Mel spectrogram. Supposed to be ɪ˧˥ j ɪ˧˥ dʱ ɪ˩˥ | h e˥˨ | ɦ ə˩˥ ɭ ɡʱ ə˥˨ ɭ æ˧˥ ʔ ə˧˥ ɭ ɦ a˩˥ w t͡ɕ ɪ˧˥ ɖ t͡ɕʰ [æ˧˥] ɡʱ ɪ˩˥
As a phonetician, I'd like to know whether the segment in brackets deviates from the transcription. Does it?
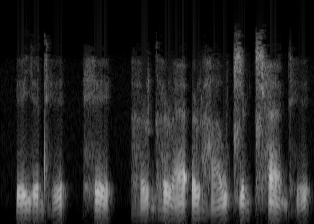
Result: yes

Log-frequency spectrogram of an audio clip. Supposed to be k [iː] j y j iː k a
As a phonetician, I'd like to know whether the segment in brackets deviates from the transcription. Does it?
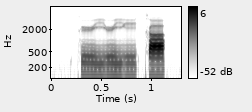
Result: yes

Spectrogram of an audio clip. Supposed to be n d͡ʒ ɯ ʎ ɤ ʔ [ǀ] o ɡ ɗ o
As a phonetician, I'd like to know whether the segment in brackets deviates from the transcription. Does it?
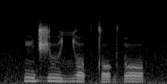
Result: yes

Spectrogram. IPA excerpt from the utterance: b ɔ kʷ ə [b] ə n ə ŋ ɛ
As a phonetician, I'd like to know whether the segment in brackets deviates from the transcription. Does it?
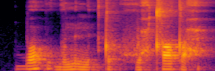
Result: yes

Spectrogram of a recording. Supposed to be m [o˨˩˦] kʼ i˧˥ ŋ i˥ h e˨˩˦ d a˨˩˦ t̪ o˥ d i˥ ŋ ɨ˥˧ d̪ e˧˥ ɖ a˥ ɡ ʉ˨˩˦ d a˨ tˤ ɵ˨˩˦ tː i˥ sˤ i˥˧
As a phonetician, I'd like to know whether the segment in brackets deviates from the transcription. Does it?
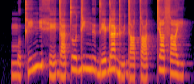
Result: no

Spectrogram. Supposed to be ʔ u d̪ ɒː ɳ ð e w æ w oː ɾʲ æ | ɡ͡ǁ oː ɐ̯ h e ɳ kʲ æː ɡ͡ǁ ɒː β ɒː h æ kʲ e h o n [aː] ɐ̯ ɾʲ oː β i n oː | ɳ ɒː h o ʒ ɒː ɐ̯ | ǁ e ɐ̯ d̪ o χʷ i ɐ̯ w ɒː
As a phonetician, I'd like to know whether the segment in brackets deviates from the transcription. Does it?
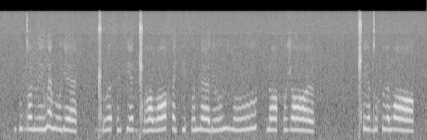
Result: yes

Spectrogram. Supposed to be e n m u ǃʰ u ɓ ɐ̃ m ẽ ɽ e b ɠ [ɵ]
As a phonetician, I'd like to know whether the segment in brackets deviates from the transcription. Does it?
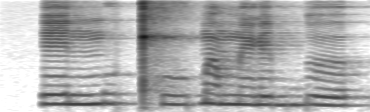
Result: no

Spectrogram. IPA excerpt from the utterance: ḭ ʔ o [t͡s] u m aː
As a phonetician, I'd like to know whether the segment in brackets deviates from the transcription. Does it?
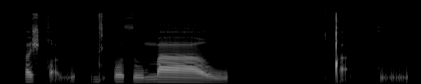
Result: yes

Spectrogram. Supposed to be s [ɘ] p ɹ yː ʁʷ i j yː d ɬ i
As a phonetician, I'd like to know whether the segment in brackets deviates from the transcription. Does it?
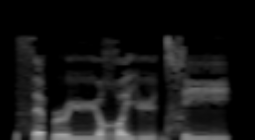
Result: yes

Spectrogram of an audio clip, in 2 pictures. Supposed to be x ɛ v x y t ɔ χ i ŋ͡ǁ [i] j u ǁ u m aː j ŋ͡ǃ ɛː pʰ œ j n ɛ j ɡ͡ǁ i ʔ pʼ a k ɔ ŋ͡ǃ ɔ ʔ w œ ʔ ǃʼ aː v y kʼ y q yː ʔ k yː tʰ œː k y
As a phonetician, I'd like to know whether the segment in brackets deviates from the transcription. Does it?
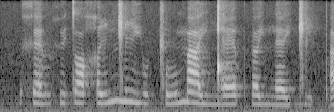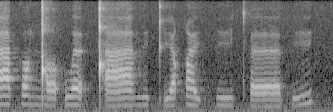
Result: no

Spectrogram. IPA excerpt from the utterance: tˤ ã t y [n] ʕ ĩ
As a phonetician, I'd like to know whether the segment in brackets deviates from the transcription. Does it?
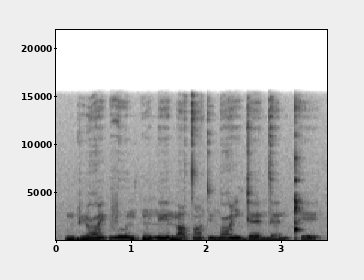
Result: no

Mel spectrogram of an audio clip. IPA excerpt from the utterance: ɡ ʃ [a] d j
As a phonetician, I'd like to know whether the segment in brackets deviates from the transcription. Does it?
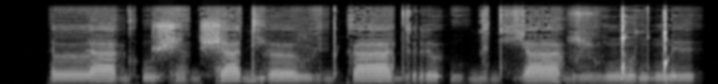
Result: no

